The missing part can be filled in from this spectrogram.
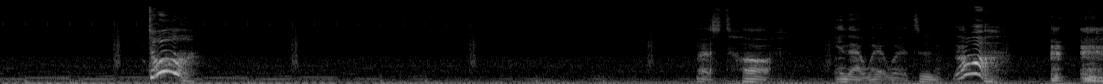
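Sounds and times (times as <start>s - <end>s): light ticking hi-hat beat: 0.0s - 11.0s.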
